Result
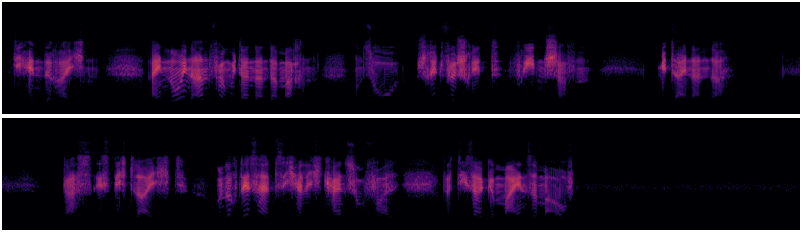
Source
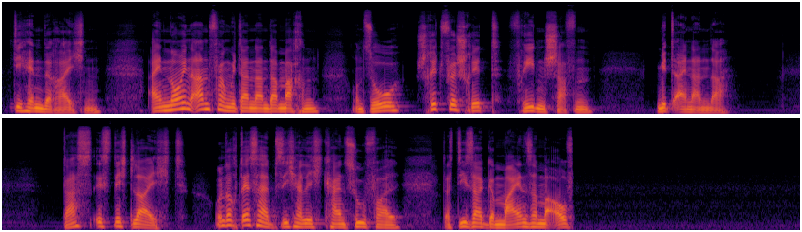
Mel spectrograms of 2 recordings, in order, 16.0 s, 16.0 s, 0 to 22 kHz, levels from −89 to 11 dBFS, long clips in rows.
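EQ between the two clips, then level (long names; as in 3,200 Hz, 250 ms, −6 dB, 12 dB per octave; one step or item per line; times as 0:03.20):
Butterworth high-pass 1,700 Hz 36 dB per octave
high-frequency loss of the air 420 metres
high-shelf EQ 4,900 Hz −11 dB
+3.5 dB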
